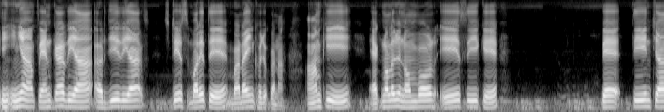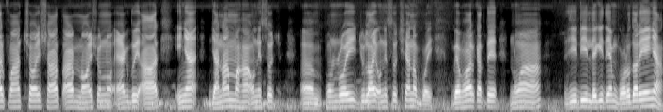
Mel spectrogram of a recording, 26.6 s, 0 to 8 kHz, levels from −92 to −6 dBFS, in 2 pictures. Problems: background sounds at intervals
